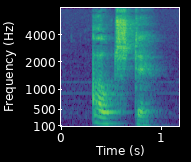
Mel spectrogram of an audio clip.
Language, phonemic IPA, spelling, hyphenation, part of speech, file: Dutch, /ˈɑu̯t.stə/, oudste, oud‧ste, adjective / noun, Nl-oudste.ogg
- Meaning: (adjective) inflection of oudst, the superlative degree of oud: 1. masculine/feminine singular attributive 2. definite neuter singular attributive 3. plural attributive; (noun) elder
